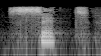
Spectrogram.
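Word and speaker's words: cette: it's quite interesting because if you listen carefully the masculine form here set and The Feminine form here set you write them differently but then you pronounce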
